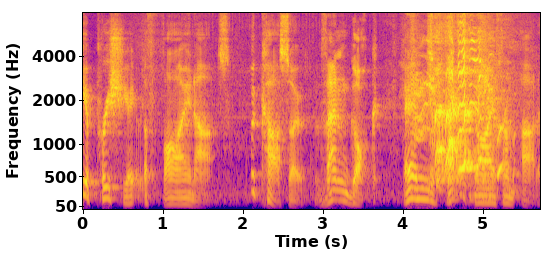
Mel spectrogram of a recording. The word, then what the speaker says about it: Van Gogh: So I've heard of Van Gogh, but not Van Cock. I think it's pronounced Van Gogh.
